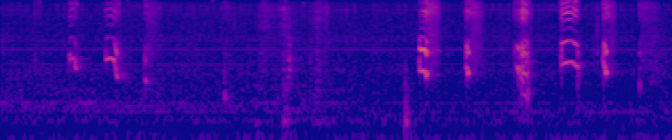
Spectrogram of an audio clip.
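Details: Seven one-week-old Pit Bull puppies making thin, squeaky whimpers and short rising-falling squeals, scattered at first and then coming in a quicker cluster near the end, over a faint steady hum.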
